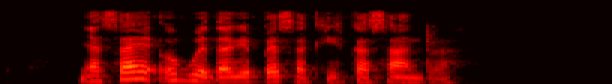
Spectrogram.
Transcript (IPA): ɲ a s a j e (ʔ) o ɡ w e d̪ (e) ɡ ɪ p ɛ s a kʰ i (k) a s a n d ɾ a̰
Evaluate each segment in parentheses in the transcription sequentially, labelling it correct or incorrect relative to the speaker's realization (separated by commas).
correct, incorrect, correct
